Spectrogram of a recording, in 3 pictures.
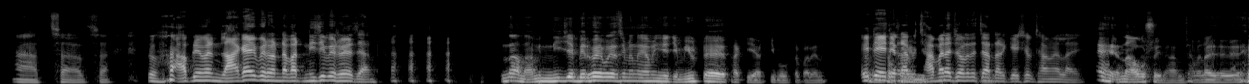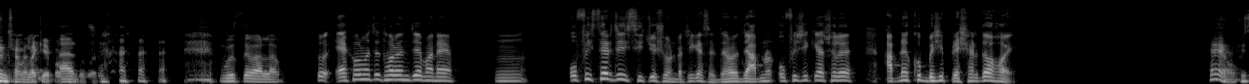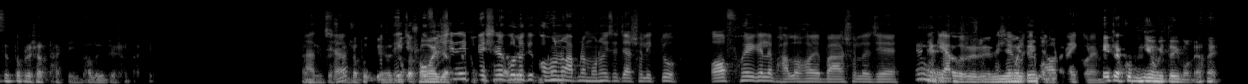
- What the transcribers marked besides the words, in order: laughing while speaking: "তো আপনি মানে লাগায় বের হন না বাট নিজে বের হয়ে যান"; chuckle; unintelligible speech; chuckle; laughing while speaking: "আচ্ছা"; laughing while speaking: "ঝামেলা"; chuckle; laughing while speaking: "নিয়মিতই মনে হয়"
- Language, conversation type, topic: Bengali, podcast, কাজ থেকে সত্যিই ‘অফ’ হতে তোমার কি কোনো নির্দিষ্ট রীতি আছে?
